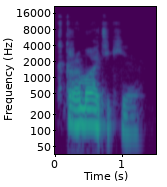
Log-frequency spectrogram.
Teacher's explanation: No pause, no vowel after the ka, the k.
